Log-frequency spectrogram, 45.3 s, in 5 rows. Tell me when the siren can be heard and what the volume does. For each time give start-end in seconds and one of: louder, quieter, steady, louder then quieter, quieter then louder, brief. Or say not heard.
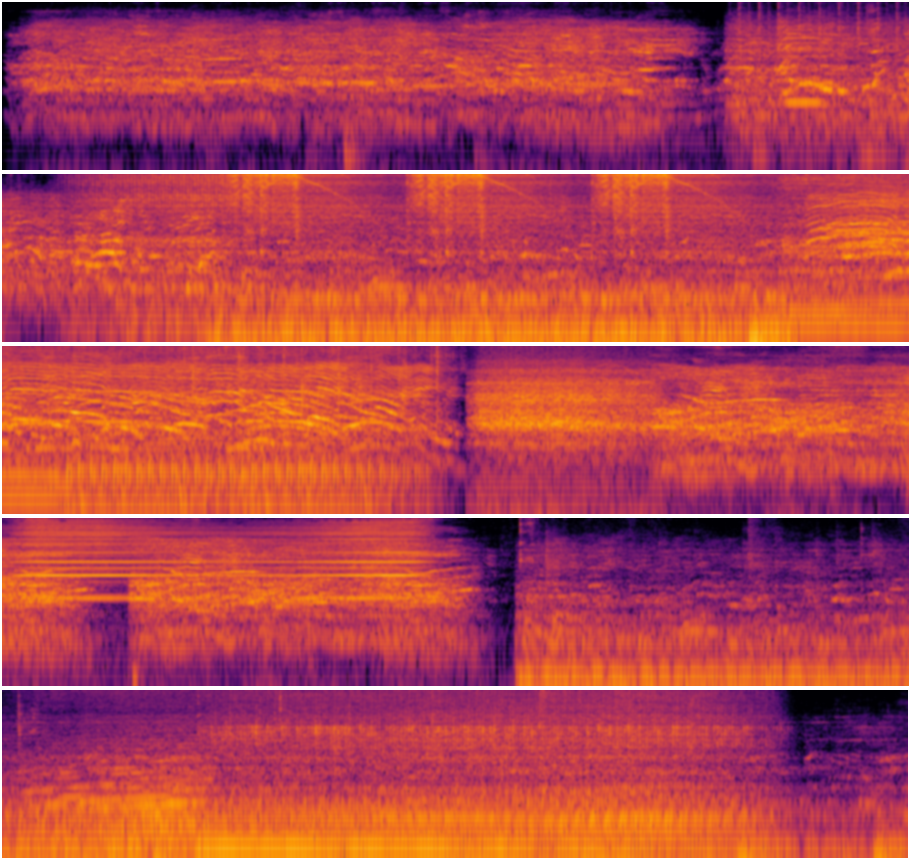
27.2-31.6 quieter then louder.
